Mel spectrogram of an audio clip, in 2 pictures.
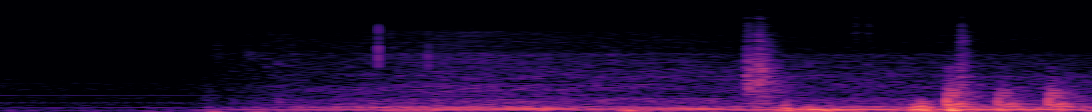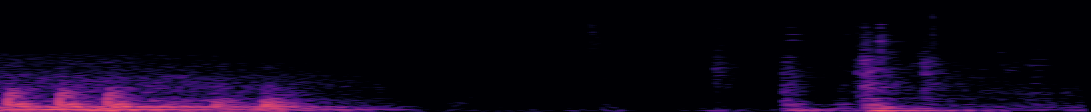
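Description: A quick run of about a dozen knocks on a wooden front door, about three seconds in, over a steady low rumble that fades out before the sixth second.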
